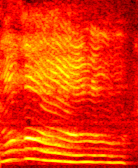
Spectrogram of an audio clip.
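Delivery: high, loud mock whimper of a little dog; dog whimpers to win her over. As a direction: whine like a sad puppy. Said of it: "she sees the dog is going".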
